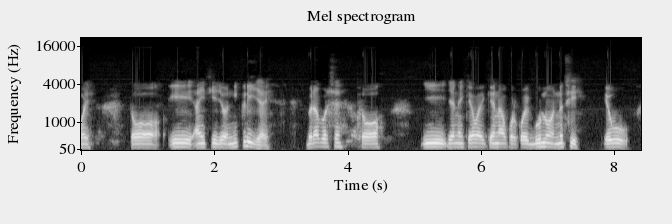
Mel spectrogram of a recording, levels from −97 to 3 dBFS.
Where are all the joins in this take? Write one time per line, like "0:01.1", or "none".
none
